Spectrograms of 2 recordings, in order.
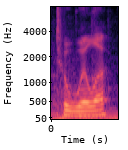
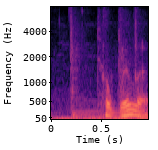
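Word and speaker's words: Tooele: No, in Tilla. What the hell? Yeah. It's outside of Salt Lake City. That sounds fun. Yeah. Towilla. All right. Subject change. It's spelled T O E L E. Tilla.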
